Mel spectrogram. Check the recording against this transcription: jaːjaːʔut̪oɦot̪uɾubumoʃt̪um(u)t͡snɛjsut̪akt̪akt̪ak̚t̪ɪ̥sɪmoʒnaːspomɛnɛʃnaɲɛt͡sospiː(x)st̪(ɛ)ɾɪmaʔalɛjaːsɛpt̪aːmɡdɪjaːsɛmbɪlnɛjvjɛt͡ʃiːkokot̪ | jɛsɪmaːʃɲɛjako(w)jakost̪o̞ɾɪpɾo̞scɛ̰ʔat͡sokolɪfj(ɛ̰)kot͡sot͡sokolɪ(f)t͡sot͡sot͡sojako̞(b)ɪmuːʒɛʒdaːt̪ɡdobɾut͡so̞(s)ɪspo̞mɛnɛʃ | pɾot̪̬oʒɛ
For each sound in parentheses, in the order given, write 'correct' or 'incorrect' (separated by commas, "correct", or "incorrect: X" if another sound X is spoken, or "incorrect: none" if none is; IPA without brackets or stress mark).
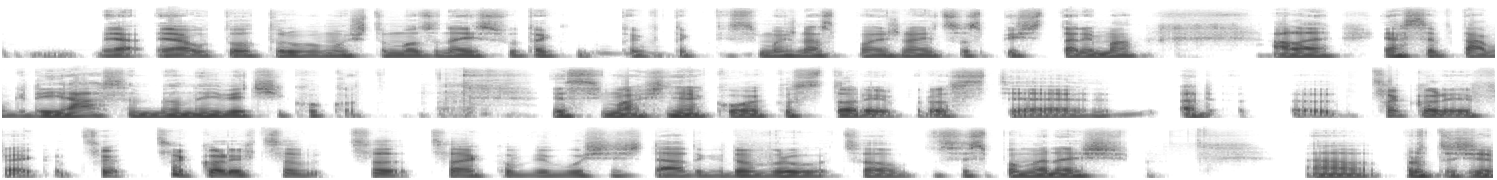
incorrect: o, incorrect: ʃ, incorrect: a, correct, incorrect: a̰, correct, correct, correct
